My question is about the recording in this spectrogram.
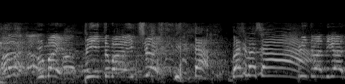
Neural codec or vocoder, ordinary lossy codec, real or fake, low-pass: none; none; real; 7.2 kHz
